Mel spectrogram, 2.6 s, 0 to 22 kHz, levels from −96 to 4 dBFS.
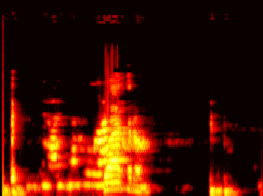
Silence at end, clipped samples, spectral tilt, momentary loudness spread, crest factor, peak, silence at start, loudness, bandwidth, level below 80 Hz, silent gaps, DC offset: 0.3 s; under 0.1%; -9.5 dB/octave; 16 LU; 18 dB; -2 dBFS; 0 s; -18 LUFS; 5.2 kHz; -38 dBFS; 1.93-1.98 s; under 0.1%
